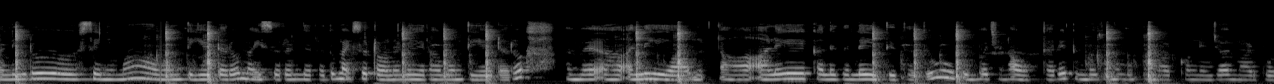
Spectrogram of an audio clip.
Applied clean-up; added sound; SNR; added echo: none; Knock; 7 dB; none.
